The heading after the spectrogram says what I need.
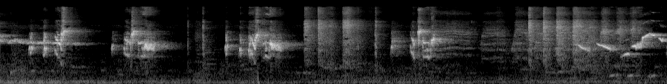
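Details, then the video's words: White-rumped shama song used as a lure to provoke singing, a busy run of high, buzzy, chattering phrases with short whistles, broken by brief pauses. "pancingan MURAI BATU agar GACOR dan LANGSUNG EMOSI bongkar isian"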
